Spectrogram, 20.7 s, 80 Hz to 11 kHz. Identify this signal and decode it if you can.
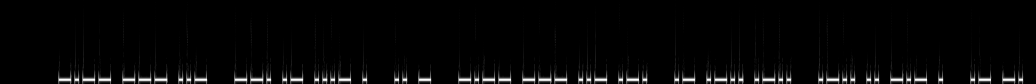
Morse code, heard as a keyed tone, about 15 wpm, 700 Hz. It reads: YOU GAVE IT YOUR ALL LIKE AN
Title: Sentences from Top 1500 Words 15wpm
